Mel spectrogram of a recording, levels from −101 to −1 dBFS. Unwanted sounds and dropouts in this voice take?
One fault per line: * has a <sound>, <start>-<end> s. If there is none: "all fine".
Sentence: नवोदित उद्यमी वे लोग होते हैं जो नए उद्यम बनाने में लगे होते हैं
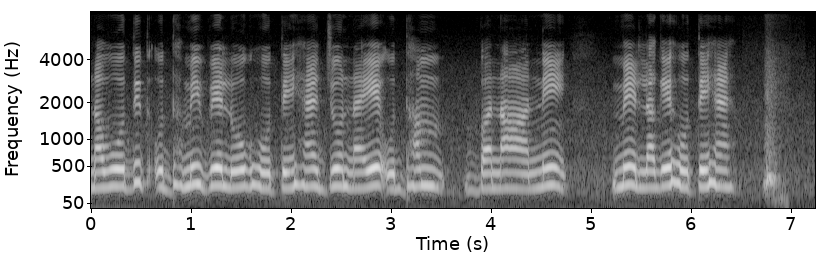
* has a whoosh, 6.7-7.0 s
